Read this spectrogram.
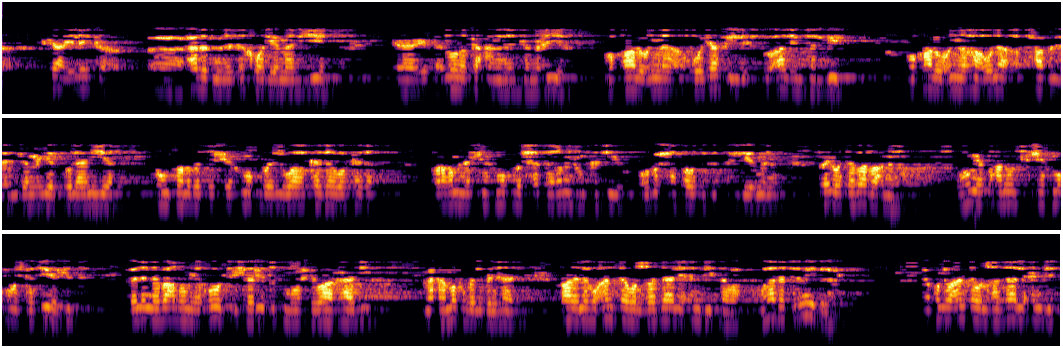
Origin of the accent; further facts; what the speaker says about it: Hadramaut, Yemen; رجل صوفي عندنا في حضرموت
